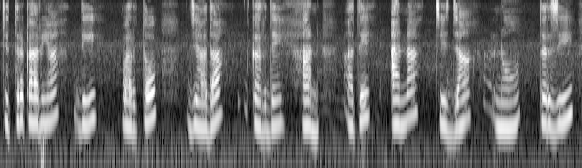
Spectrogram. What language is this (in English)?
Punjabi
